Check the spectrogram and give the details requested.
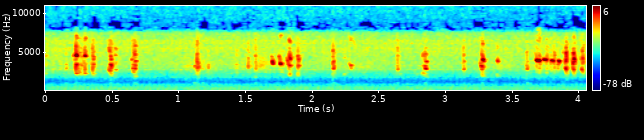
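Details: At 4:38 am on 2-10-16 a barn owl comes back to its nest, filmed by a nest camera; sparse high ticking clicks at first, then a quick cluster of sharp chitters at the close.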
